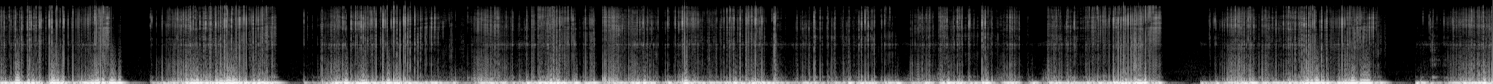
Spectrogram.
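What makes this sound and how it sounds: Long nails scratch intermittently across the hollow metal mesh grille of a black USB microphone, with the hands hovering between passes. The result is a loud, deep, boomy scraping rumble broken by a few brief silent gaps.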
